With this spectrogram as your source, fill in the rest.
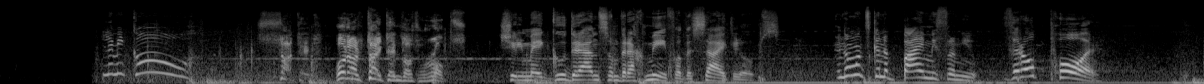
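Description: A young woman shouts in distress.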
